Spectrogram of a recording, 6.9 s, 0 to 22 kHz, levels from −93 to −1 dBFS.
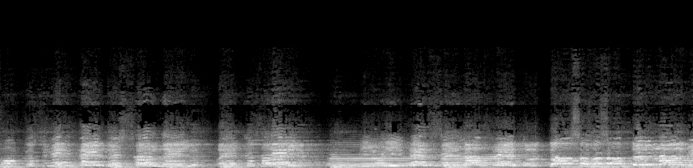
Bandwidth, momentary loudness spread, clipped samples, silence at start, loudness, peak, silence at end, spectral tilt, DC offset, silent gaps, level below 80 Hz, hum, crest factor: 9 kHz; 7 LU; under 0.1%; 0 s; -12 LUFS; 0 dBFS; 0 s; -6.5 dB/octave; under 0.1%; none; -60 dBFS; none; 12 dB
